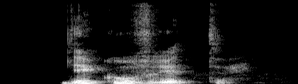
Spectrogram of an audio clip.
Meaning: second-person plural past historic of découvrir
- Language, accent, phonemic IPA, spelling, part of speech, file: French, Canada, /de.ku.vʁit/, découvrîtes, verb, LL-Q150 (fra)-découvrîtes.wav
